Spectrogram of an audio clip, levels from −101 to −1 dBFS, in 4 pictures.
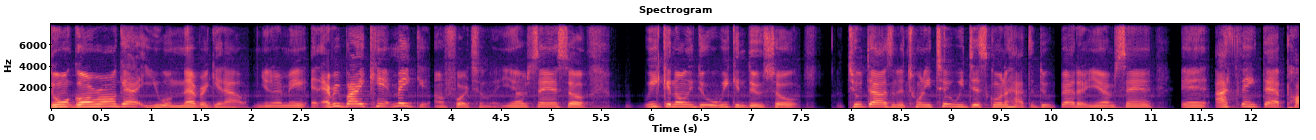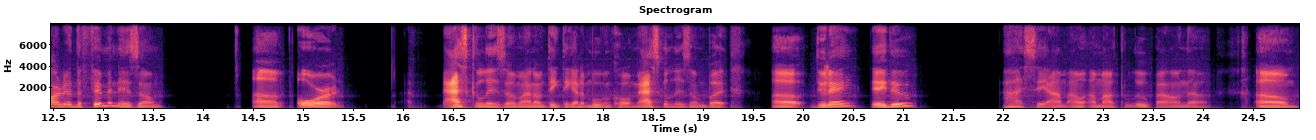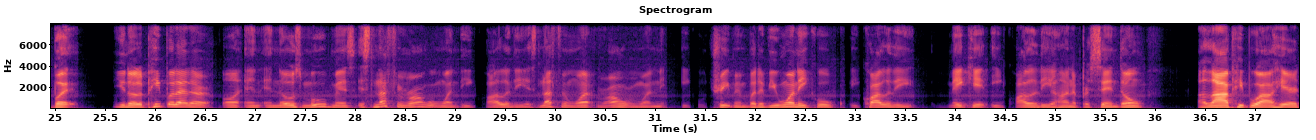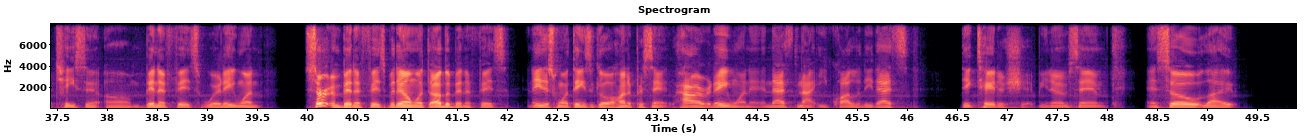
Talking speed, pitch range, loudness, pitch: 205 wpm, 120-160 Hz, -27 LUFS, 135 Hz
